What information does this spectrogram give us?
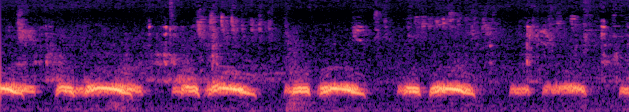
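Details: Spotted dove used as a decoy to lure wild doves, giving a steady run of mellow, mid-pitched coos, slightly falling notes in twos and threes, with short gaps, repeated almost continuously.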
